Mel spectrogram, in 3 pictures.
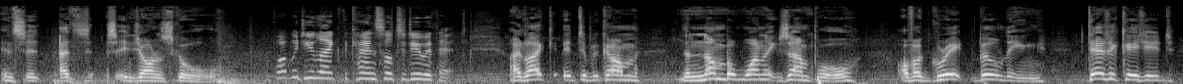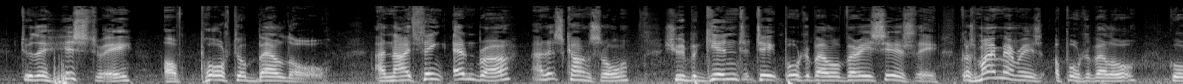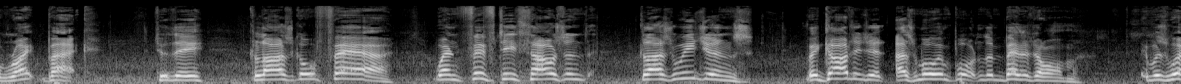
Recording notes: we spoke to him outside the City Chambers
